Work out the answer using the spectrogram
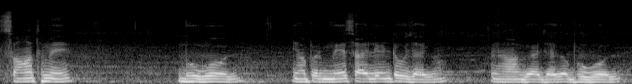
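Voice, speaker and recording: A man's voice: medium pitch, flat delivery, measured pace, narrow, tinny audio, slight background noise. A man with a Hindi accent teaching chemistry, patiently repeating a memory trick and correcting his own slips.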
